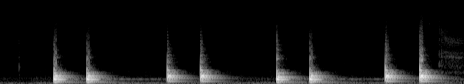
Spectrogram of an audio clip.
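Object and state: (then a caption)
Koa guitar back tap tone. The koa back of an unstrung koa OM acoustic guitar with a hollow body, held upright on a chair, is tapped with a thin wooden stick. Eight short, hollow, woody knocks sound in four quick pairs, each with a brief resonant ring centered around 400 Hz that dies away fast.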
